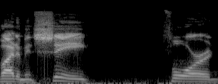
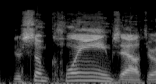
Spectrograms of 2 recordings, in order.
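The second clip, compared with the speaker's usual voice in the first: the word claims stressed, slow and a bit higher. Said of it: "I'm emphasizing the word claim".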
